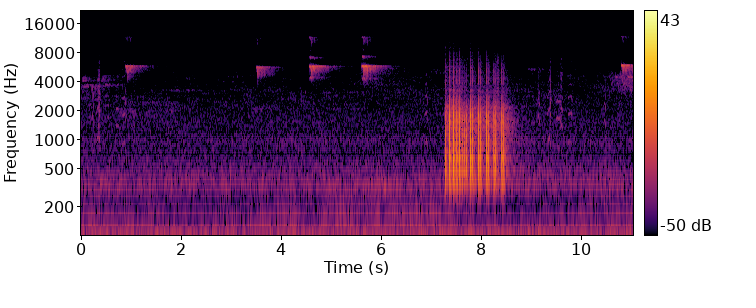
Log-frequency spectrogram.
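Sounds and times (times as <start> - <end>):
bird honking notes: 7.3 - 8.8.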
